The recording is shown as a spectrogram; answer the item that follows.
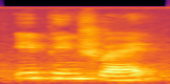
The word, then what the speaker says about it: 一瓶水: 一瓶水.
